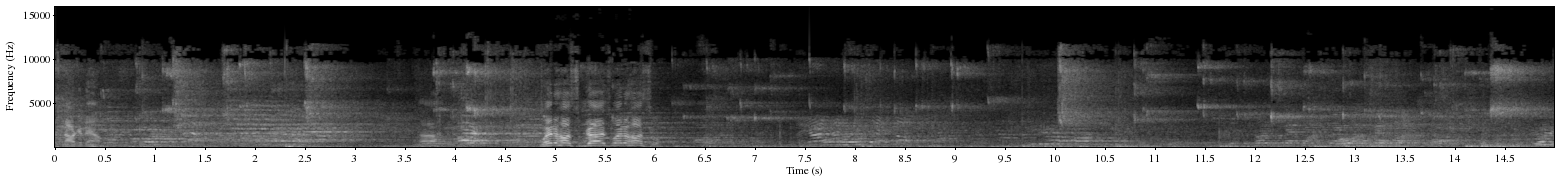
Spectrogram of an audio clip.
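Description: Young players and spectators call out and chatter, echoing in a large gym.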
